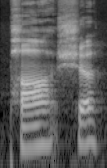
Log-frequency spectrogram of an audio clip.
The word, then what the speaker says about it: Porsche: And they pronounce it like Pasha. It's like it was like a pa instead of por.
